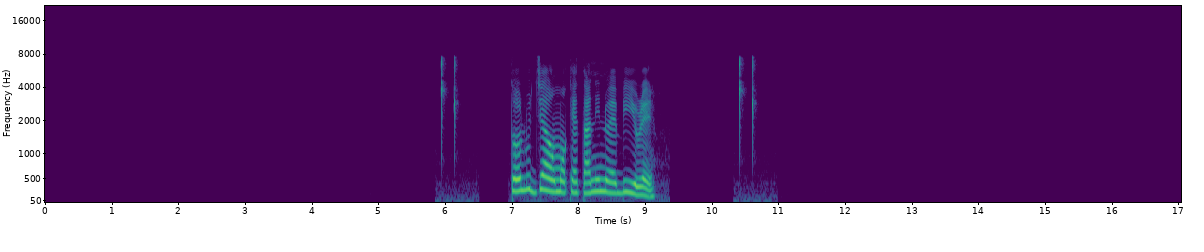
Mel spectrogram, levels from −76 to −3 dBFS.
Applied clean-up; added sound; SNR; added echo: none; none; none; none.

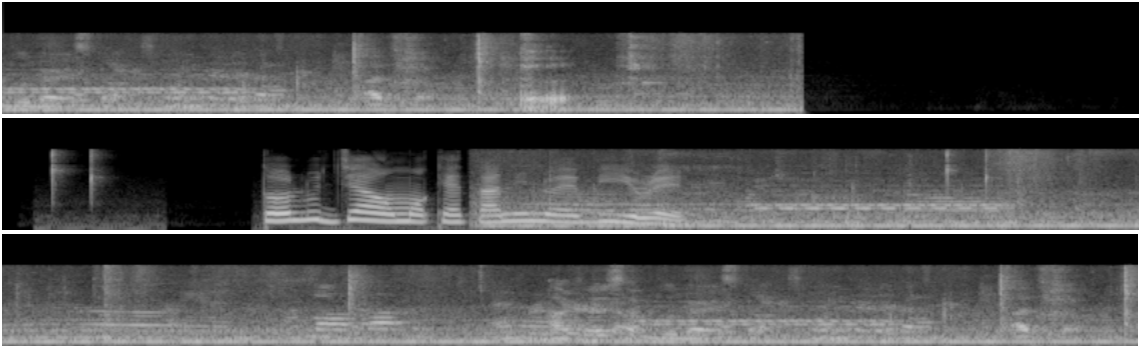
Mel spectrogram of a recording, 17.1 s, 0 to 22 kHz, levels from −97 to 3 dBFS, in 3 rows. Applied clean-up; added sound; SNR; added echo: none; Burping, eructation; -4 dB; none.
